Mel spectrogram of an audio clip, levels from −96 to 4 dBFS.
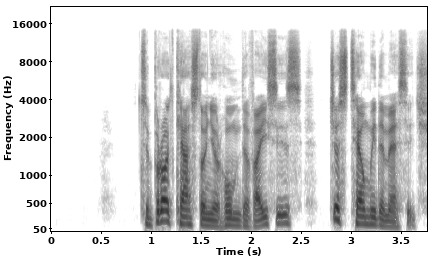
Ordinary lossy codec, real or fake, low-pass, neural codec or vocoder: none; real; 14.4 kHz; none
